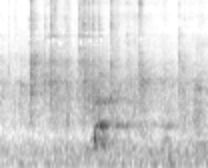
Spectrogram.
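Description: A dog in a kennel pen gives one short, faint whine about a second in, over a low background of faint rustling.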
